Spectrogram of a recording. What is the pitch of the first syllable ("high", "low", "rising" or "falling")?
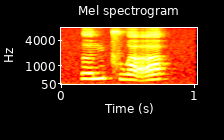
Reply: rising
